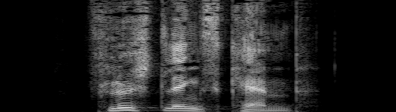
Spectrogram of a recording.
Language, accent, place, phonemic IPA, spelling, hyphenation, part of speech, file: German, Germany, Berlin, /ˈflʏçtlɪŋsˌkɛmp/, Flüchtlingscamp, Flücht‧lings‧camp, noun, De-Flüchtlingscamp.ogg
- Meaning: refugee camp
